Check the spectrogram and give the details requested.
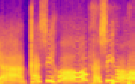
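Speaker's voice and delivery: hammed-up Indian accent; broken Hindi. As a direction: greet playfully in broken Hindi. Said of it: "I do a little broken Hindi".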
